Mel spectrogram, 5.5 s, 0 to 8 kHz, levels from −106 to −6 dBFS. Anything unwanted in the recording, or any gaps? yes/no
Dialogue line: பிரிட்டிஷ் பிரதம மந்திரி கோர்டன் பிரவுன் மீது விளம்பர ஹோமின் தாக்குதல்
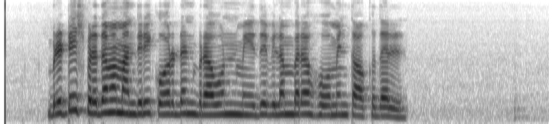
no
